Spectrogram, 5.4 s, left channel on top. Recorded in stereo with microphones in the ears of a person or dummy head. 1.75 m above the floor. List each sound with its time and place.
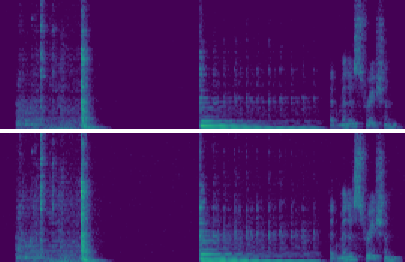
0.2 s a sliding door: 40° right (ahead or behind), 2.5 m
2.7 s a guitar: 40° right (ahead or behind), 1.0 m
4.4 s a woman speaking: 50° right (ahead or behind), 2.5 m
